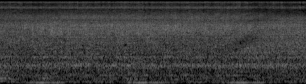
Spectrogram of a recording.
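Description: Onions frying in a pan, letting off a steady close sizzle and hiss of hot oil that holds level with no talk over it.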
